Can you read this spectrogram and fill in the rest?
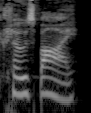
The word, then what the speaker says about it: close: 首先呢，我们要注意一下这个 close 这个单词，它在做动词和名词的时候呢，单词尾部应该是读浊音的，读成 close close，在做形容词和副词的时候，它的尾部应该是一个清音，也就是读成 close close，这里面呢应该是 close 读一个清音的。 It's usually close by close by close by。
